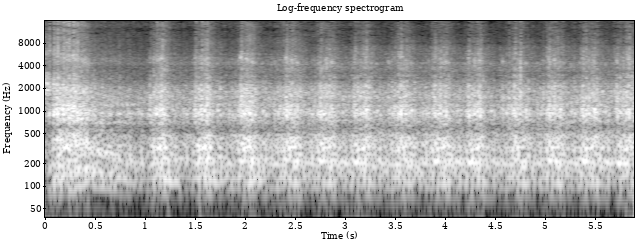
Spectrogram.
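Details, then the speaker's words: Detroit 8V71 two-stroke V8 diesel, old engine, blowing blue smoke; loud drone pulsing unevenly two to three times a second; feeling exhaust heat per cylinder (cold, heat, heat, cold) shows two dead cylinders. "I come over here, I feel cold, heat, heat, cold. Means I have two dead cylinders."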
